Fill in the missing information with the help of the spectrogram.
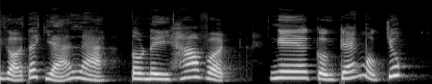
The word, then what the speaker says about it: Harvard: Nhiều người phát âm chữ Harvard là Harvard. Tony nghe không có hài lòng, nên đọc là Harvard nha. Vì chữ vợt nghe nó có tính chất là thể thao, kiểu như là quần vợt.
